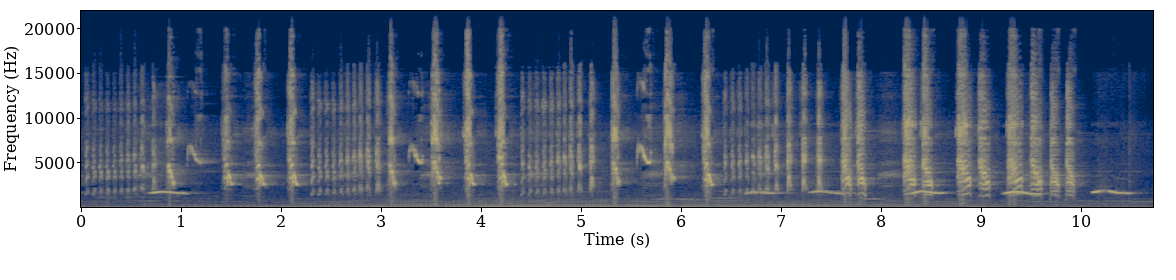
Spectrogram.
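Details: Long-tailed shrike lure song containing imitated sparrow material: dense harsh clicking and rasping bursts mixed with high chirps and occasional lower slurred whistles, continuing steadily throughout.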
